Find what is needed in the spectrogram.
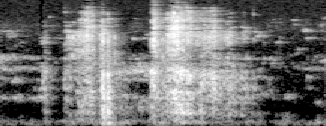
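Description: Quiet handling noise as a steel food can is held and moved by hand: a sharp click about two thirds of a second in, then a brief scrape or rustle.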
